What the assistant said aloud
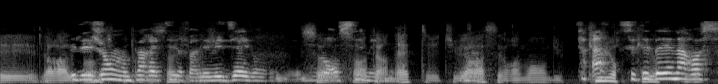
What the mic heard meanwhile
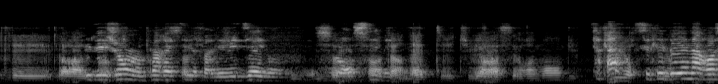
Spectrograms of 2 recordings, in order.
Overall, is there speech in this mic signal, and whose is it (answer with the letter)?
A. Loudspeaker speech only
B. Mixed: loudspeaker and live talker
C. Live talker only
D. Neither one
A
